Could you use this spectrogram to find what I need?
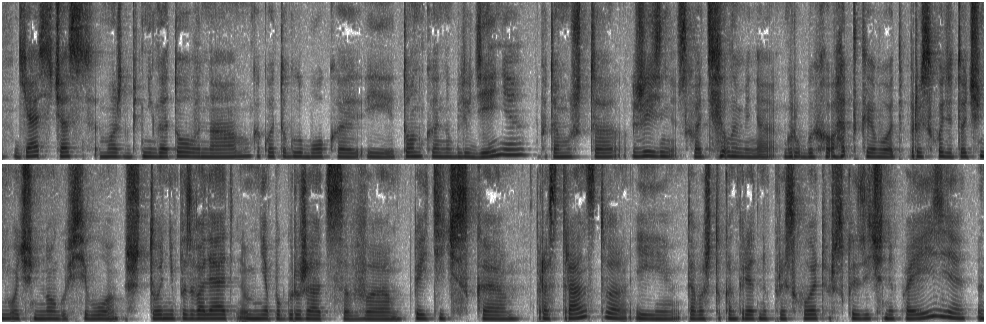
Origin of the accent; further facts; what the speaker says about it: Moscow, Russia; Я на самом деле выросла в этом городе. Я выросла на Новокузнецкой улице, то есть в центре, и очень сильно любила этот район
